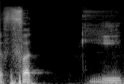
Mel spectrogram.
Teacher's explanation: فا کو کاف سے ملائیں گے، فکی، کاف کو باریک پڑھیں گے اور یہ یا مدہ ہے۔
